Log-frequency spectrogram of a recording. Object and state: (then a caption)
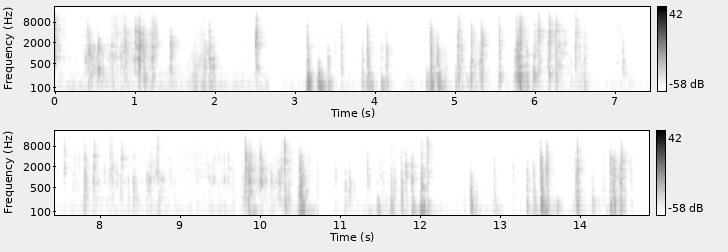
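Glossy paper catalog with water-wrinkled pages. Long nails scratch and fingers rub the water-wrinkled pages of an open glossy paper catalog, and the pages are turned. Dense, bright crinkling and crunchy rustles come in quick bursts separated by brief silences, with little low end and almost no ring after each sound.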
